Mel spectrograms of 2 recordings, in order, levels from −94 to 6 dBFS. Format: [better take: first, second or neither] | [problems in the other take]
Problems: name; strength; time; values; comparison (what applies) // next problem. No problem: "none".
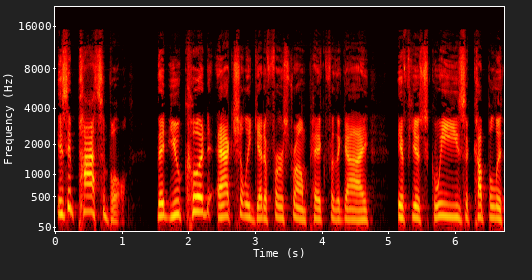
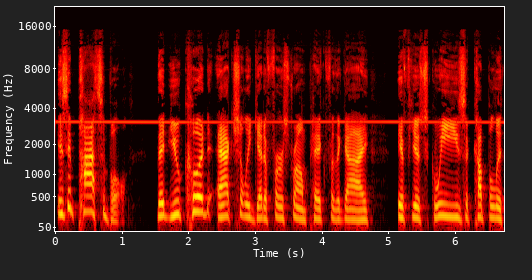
first | high-pitched whine; noticeable; throughout; 3 kHz, 20 dB below the speech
